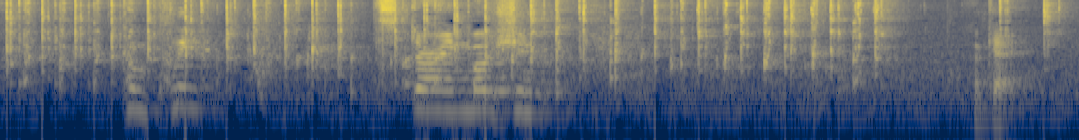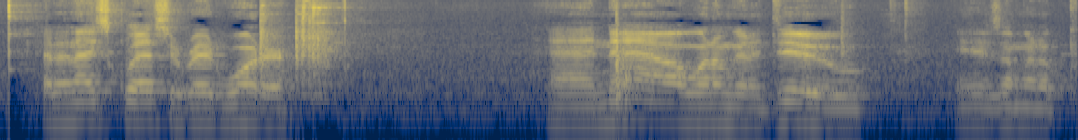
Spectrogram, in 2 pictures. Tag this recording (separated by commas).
dishes, pots and pans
